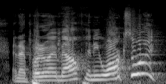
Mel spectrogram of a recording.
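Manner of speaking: normal talking voice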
